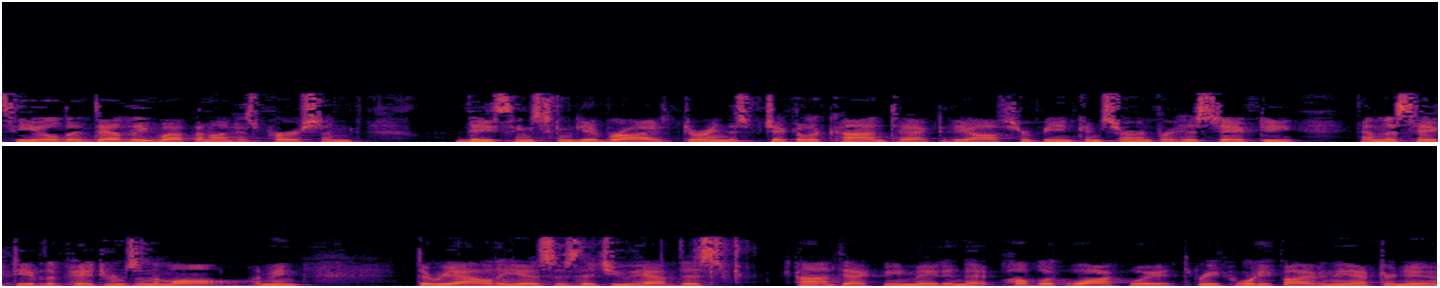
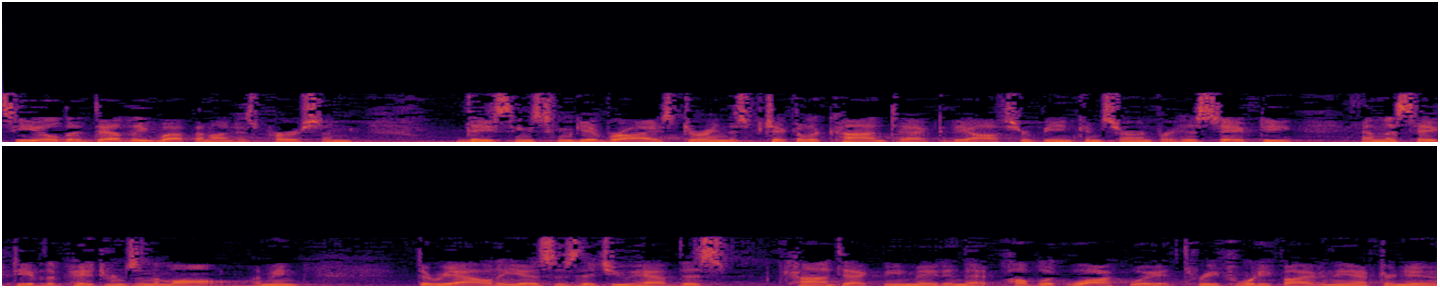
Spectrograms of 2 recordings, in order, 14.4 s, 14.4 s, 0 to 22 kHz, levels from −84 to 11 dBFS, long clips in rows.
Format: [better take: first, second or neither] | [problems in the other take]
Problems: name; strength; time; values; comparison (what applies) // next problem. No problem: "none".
second | noise reduction (neural mask model DeepFilterNet 3)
